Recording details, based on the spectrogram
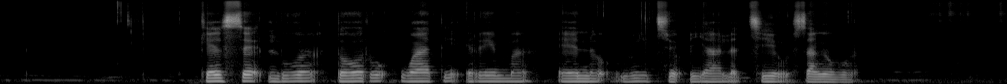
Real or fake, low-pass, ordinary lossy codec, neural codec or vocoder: fake; none; none; autoencoder, 48 kHz, 128 numbers a frame, DAC-VAE, trained on Japanese speech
